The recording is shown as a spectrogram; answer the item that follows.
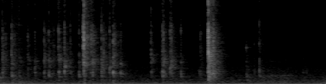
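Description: Typing on a computer keyboard to enter a short command. A quick run of keystrokes comes in the first second and a half, then a single louder keystroke about two and a half seconds in as the command is entered. A steady low hum sits underneath.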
